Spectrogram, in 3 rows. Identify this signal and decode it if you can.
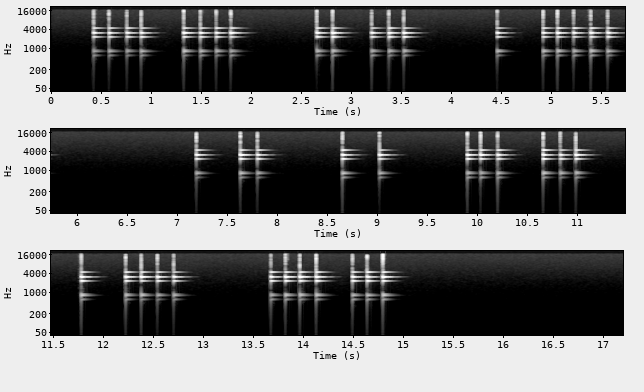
Tap code, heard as taps on a metal pipe, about 6 knocks a second. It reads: THE BANDS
